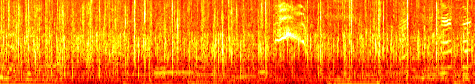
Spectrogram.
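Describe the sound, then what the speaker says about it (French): A crowd at a medieval festival falconry display applauds a falcon, with dense, close clapping throughout and a few cheers and voices mixed in. "Vous pouvez l'applaudir très fort"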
